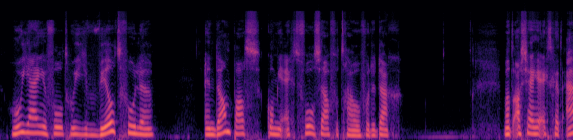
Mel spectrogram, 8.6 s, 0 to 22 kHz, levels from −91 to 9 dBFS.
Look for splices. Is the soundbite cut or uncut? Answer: uncut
